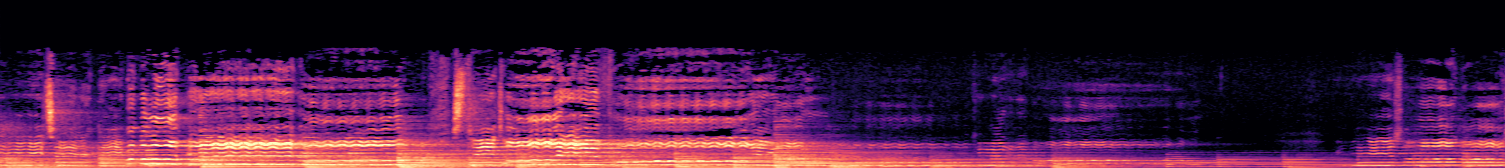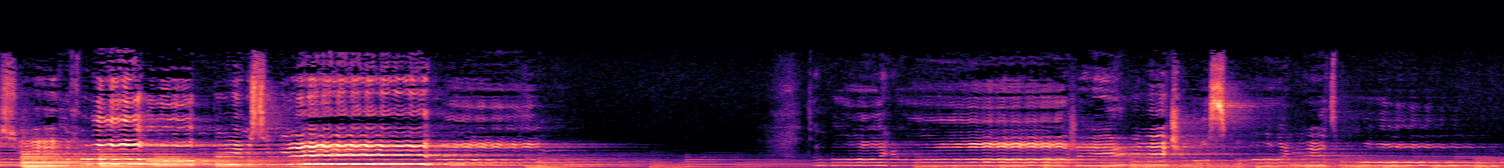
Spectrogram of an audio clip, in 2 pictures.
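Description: A dramatic operatic soprano sings a Russian art song with wide vibrato, accompanied by piano. The voice softens in two places and then swells again.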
